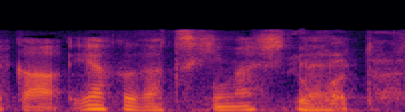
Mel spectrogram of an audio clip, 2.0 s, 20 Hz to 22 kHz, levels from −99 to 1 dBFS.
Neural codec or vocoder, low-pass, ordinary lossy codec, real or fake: none; 7.2 kHz; AAC, 32 kbps; real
